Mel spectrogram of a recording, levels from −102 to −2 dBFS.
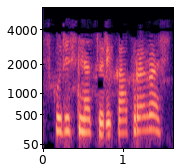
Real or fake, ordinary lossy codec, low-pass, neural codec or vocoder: real; MP3, 24 kbps; 5.4 kHz; none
